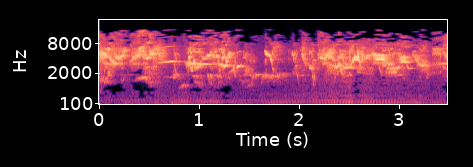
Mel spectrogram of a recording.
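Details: Crested Myna in captivity, seven to eight months old, recorded on an aging phone; scratchy chatter mixed with short clear whistled notes and squeaks, rapid and continuous.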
